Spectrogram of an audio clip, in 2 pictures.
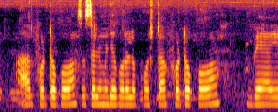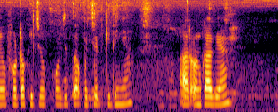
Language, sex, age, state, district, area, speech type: Santali, female, 30-45, Jharkhand, East Singhbhum, rural, spontaneous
